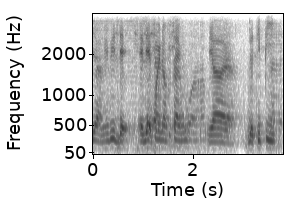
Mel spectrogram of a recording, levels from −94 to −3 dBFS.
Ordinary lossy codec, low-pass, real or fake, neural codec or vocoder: Opus, 32 kbps; 3.6 kHz; real; none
